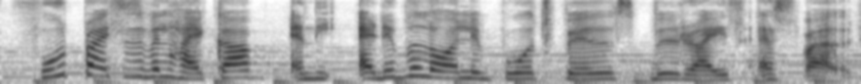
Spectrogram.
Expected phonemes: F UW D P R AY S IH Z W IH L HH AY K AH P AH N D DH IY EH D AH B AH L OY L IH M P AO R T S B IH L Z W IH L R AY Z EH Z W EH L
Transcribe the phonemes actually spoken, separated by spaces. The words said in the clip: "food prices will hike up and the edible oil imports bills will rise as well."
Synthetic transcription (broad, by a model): F UW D P R AY S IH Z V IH L HH AY K AH P AH N D IY EH D AH B AH L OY L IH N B AO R T B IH L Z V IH L R AY Z EH Z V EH L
